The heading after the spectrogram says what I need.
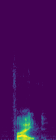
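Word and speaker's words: Fite: His name is Fit. I don't even know how you say it. Fight. How you say that? F-I-T-E? Fight.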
